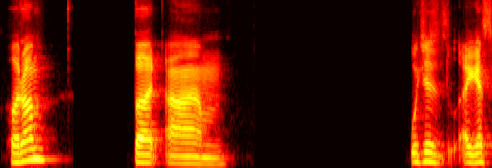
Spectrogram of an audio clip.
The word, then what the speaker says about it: Khurram: If you know me, me calling myself Khurram might sound weird because the K is silent. It's actually pronounced Khurram.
